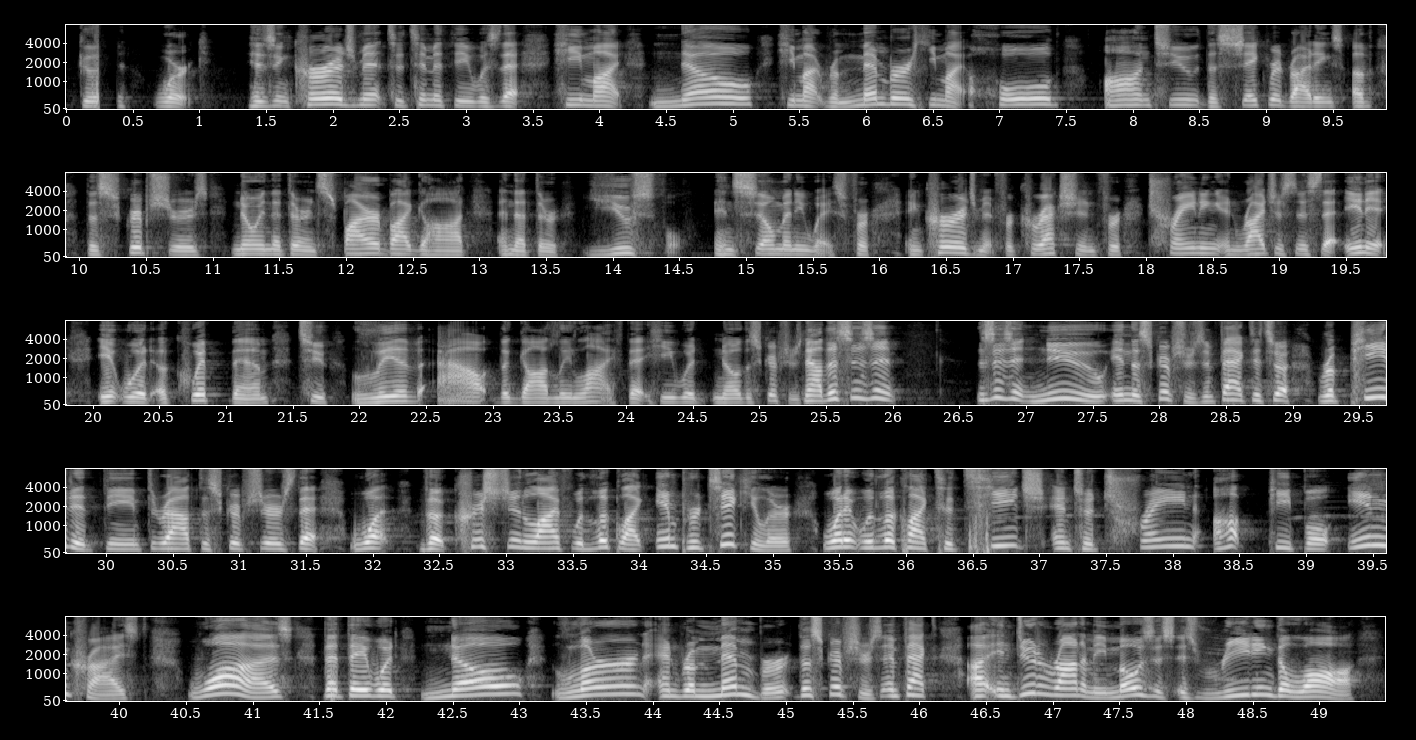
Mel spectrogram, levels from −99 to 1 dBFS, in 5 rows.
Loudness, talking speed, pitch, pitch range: -20 LUFS, 155 wpm, 185 Hz, 150-220 Hz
